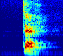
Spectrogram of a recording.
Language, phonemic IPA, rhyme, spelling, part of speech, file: Dutch, /tɛr/, -ɛr, ter, contraction, Nl-ter.ogg
- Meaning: 1. for, for the (followed by a feminine singular noun, e.g., one ending in -ing) 2. in the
